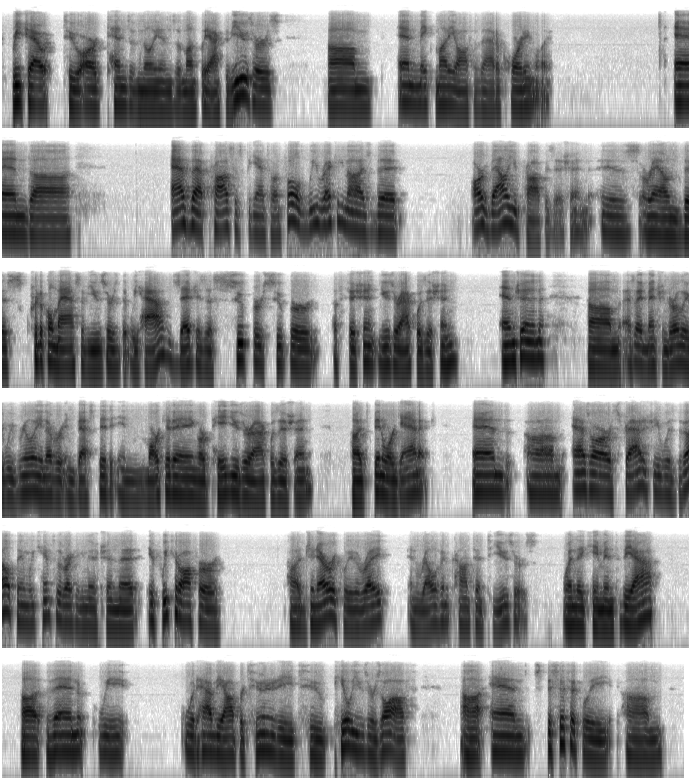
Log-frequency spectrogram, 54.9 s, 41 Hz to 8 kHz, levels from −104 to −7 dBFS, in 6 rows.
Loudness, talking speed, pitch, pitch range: -20 LUFS, 130 wpm, 110 Hz, 105-125 Hz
